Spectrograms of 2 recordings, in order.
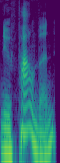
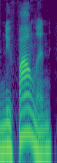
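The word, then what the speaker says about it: Newfoundland: story so you can get the pronunciation of new falland as you always pronounce it wrong when you read one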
